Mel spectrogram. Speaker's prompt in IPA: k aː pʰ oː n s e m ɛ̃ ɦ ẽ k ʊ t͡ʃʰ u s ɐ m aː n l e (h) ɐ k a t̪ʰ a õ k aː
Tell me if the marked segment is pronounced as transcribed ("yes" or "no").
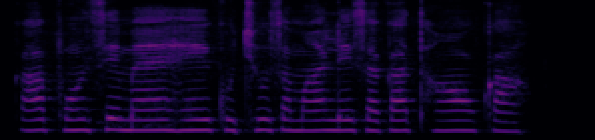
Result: no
